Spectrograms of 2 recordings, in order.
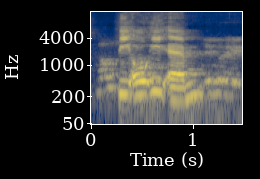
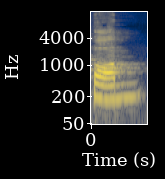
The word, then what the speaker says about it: poem: word pronounced p-o-e-m p-o-e-t are better pronounced as poem you are to shorten the m or the second syllable that you could hear from the word shorten it poet but it's not palm it's that part poem poet with an aspiration of the sound that should be aspirated there should be a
